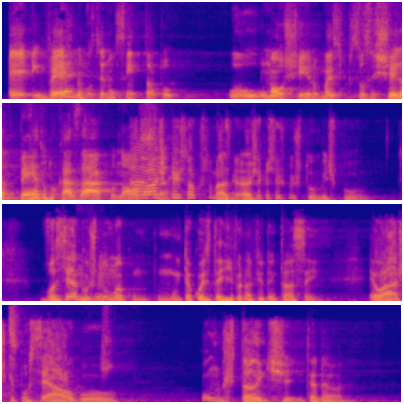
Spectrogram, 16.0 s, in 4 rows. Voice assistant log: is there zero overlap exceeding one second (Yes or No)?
Yes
